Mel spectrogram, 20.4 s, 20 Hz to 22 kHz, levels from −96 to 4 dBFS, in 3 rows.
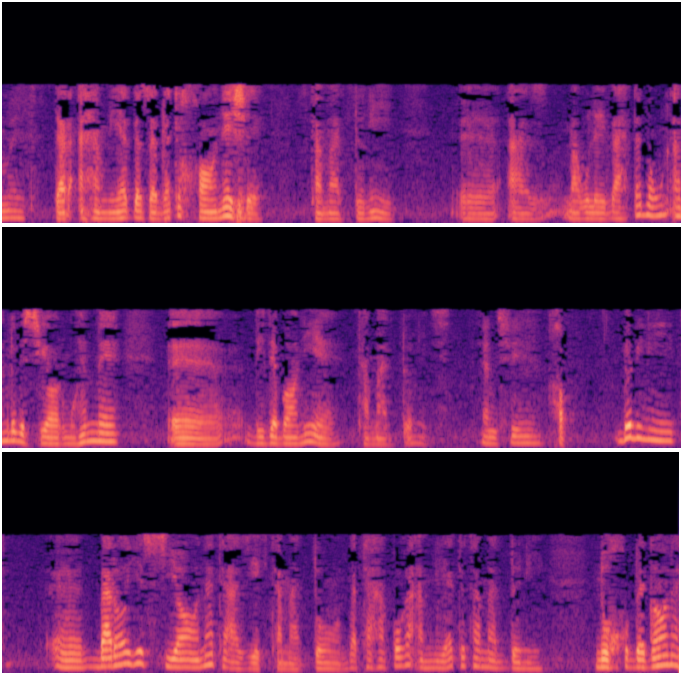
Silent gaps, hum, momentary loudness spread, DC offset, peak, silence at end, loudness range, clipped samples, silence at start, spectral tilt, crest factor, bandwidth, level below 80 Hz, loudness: none; none; 15 LU; under 0.1%; -2 dBFS; 0 s; 6 LU; under 0.1%; 0 s; -8 dB/octave; 22 dB; 5 kHz; -56 dBFS; -23 LUFS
